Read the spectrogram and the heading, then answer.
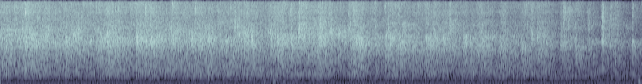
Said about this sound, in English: Oh, clap. Yeah, today you are not clapping. Clap louder. I don't like the clap. If I were God, I won't accept this.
